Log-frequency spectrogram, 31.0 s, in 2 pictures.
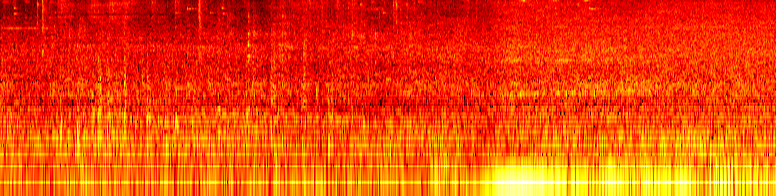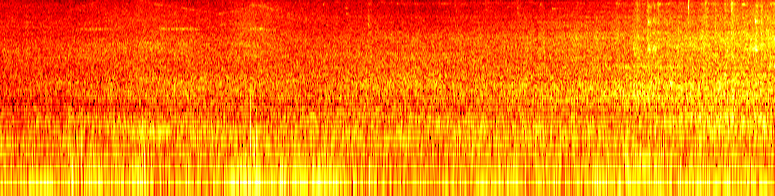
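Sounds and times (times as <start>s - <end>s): tram running over track: 0.0s - 31.0s
low rumble of passing traffic: 6.3s - 31.0s.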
